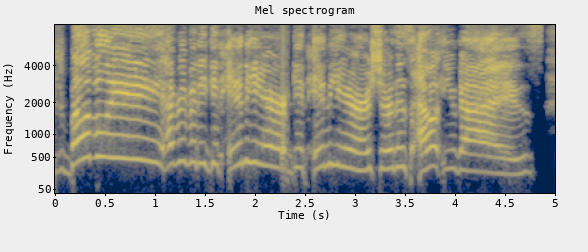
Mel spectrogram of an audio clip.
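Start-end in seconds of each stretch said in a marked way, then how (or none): 0.0-3.2 joyful yell to bring the bubbly; excited shout. Real, not acted. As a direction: shout it across the room. Calling for celebration.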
